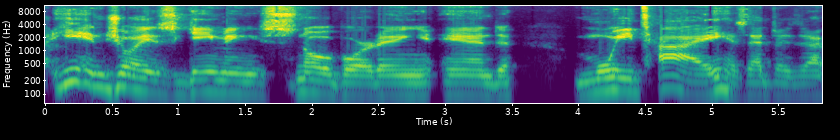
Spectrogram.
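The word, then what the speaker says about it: Muay Thai: to Futures uh he enjoys gaming snowboarding and mu Thai is that did I pronounce that correctly Kyle mu Thai yes sir all right and uh as of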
